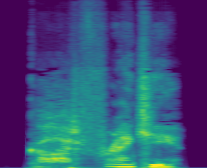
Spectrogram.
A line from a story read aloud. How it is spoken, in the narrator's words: moan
